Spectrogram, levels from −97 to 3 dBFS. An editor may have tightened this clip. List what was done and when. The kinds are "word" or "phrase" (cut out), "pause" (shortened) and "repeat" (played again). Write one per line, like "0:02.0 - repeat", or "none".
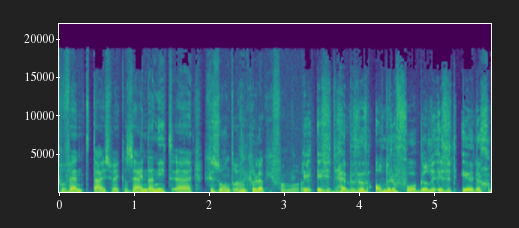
none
